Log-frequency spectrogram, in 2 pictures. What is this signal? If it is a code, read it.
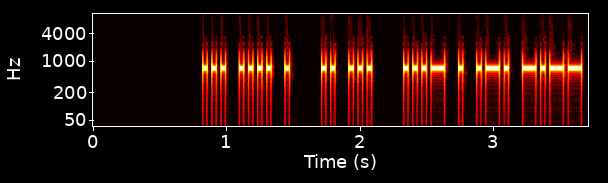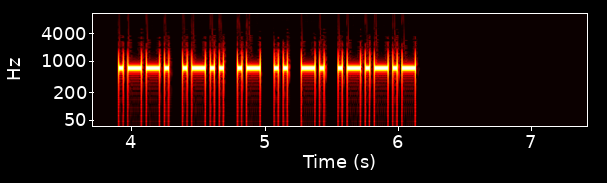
Morse code, heard as a keyed tone, about 34 wpm, 700 Hz. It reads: SHE IS VERY PLAIN.
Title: Sentences from Top 400 Words 35wpm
